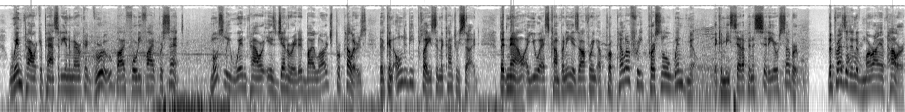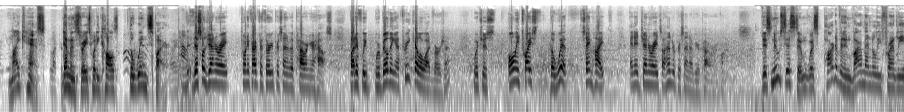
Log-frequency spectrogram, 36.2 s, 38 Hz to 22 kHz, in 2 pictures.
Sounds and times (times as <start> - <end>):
Wind: 0.0 - 36.1
Speech: 0.2 - 16.0, 16.6 - 36.1.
